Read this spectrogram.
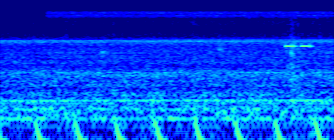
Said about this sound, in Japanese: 例えば今ですと、はいえー、アレクサエアコンをつけてっ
